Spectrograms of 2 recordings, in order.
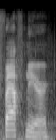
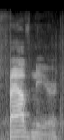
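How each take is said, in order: First: The middle consonant is an F sound. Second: The middle consonant is a V sound. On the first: "I thought was always pronounced Fafnir" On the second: "with like a V sound"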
